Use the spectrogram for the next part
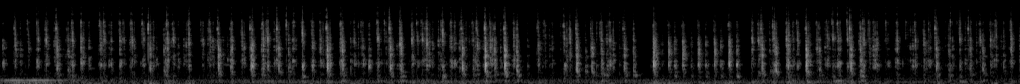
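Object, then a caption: Plastic mechanical keyboard with clicky switches. Fingertips type fast on a Razer BlackWidow backlit plastic mechanical keyboard with clicky green switches. The result is a rapid, steady stream of short, sharp, bright clicks that stop almost instantly, with brief pauses between bursts and very little low end.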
